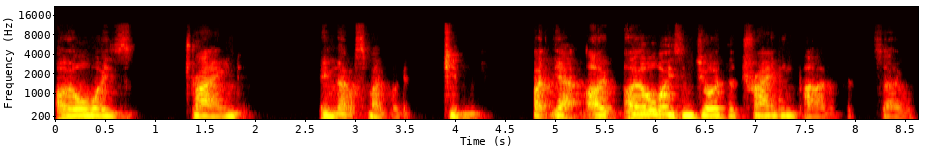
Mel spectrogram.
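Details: Man in his late 50s with mild aphasia after a left-sided ischemic stroke in January 2020; he has trouble finding words and getting them started; he also had multiple heart attacks and has rheumatoid arthritis; aphasia (mild, word-finding difficulty).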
